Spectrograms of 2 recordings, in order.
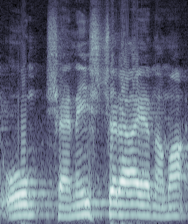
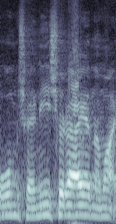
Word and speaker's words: ഓം ശനൈശ്വരായ നമ: ശനിദോഷ പരിഹാരത്തിനായി ഓം ശനൈശ്വരായ നമ എന്ന് ജപിക്കുക. പലരും ചോദിക്കും ഓം ശനീശ്വരായ നമ എന്നാണോ എന്ന്. അതല്ല, ശരിക്കും ഓം ശനൈശ്വരായ നമ എന്നാണ് ജപം ഉച്ചാരണം തെറ്റിക്കാതെ തന്നെ പറയുന്നതാണ് കൂടുതൽ നല്ലത്.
